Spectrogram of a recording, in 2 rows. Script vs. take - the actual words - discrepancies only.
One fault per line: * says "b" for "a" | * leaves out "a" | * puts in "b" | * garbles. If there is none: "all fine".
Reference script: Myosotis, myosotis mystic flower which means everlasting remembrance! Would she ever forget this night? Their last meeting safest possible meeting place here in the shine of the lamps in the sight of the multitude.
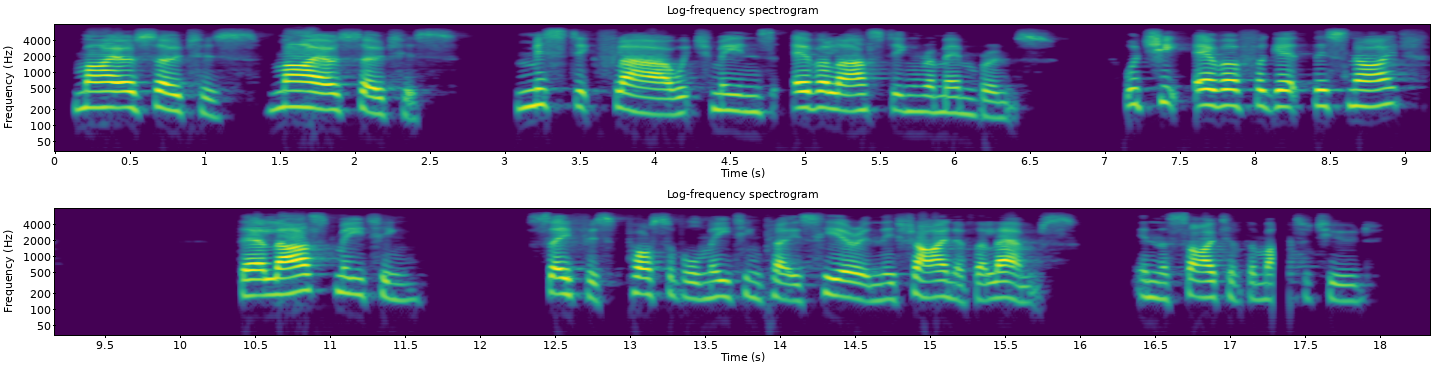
all fine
